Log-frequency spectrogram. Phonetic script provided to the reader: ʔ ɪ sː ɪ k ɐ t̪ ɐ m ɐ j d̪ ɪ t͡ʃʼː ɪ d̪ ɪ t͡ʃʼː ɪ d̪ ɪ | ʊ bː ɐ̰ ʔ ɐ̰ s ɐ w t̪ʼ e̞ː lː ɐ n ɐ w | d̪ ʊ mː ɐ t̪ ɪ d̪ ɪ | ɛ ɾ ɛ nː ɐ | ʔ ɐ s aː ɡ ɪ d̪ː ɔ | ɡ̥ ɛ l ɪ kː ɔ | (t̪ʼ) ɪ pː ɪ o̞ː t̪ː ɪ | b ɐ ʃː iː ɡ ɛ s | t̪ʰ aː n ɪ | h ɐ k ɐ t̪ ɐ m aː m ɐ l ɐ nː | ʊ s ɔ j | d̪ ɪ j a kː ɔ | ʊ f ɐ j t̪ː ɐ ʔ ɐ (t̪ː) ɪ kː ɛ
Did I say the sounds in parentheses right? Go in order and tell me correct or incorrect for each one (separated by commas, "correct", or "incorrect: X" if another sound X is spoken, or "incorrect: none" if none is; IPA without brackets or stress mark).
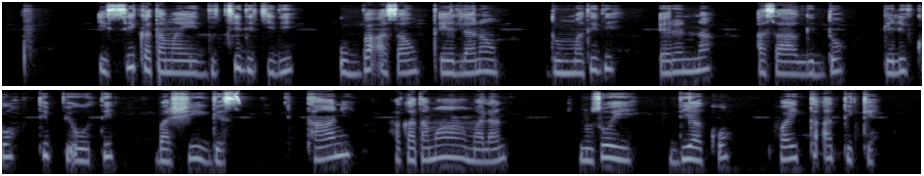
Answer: incorrect: t̪, correct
